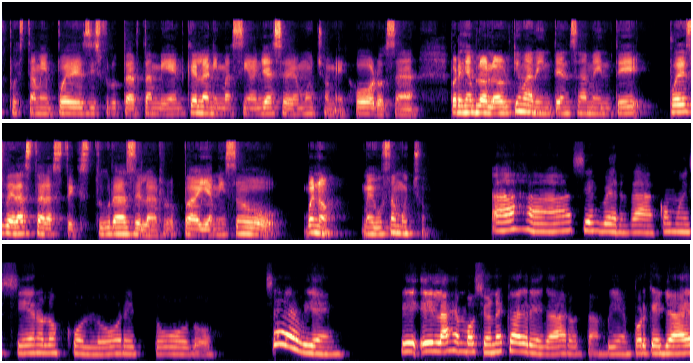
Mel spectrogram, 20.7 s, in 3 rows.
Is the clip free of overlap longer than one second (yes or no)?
yes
